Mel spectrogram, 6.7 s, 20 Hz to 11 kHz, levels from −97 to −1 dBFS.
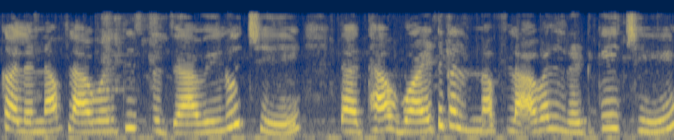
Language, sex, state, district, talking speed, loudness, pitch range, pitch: Gujarati, female, Gujarat, Gandhinagar, 115 wpm, -15 LUFS, 235-295 Hz, 250 Hz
